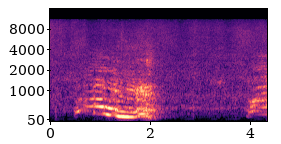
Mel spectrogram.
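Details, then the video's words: Gruñon, a lion at the FURESA zoo, gives a single deep, moaning roar that swells and then fades after about two seconds, followed by quieter background sound. "Leon Gruñon Rugiendo"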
